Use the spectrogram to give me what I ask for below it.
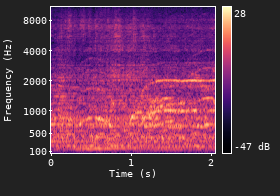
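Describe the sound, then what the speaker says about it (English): Race fans on their feet in the grandstands at Watkins Glen, a steady loud wash of crowd cheering and shouting with no breaks. "fans in the grandstands over here, on their feet cheering"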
